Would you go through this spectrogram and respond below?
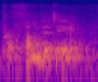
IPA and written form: prəˈfʌndəti (profundity)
